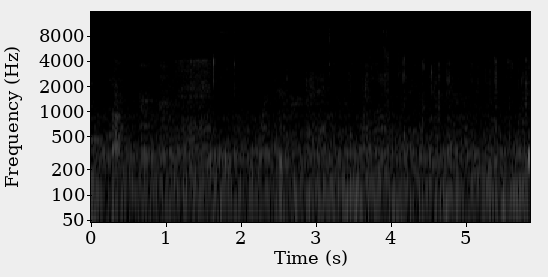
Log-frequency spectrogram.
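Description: Close, quiet chewing of a bite of makki roti, a corn flour flatbread, with beans and tomato, soft moist crunches and mouth sounds repeating irregularly, no talk.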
